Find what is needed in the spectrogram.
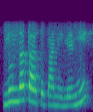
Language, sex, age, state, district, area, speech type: Nepali, female, 18-30, West Bengal, Darjeeling, rural, conversation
